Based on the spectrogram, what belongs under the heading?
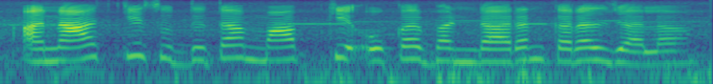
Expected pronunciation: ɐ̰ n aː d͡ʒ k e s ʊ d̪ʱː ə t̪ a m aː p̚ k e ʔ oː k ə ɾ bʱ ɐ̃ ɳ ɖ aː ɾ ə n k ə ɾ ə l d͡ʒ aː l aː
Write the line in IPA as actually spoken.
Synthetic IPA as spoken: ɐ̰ n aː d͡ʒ k e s ʊ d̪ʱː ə t̪ a m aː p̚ k e ʔ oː k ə ɾ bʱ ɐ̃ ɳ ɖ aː ɾ ə n k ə ɾ ə l d͡ʒ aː l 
